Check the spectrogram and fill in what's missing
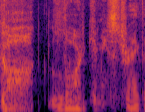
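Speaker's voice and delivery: low, soft exasperated mutter; muttered plea. Retold or imitated. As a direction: pray under your breath for patience. Acted private plea in annoyance.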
